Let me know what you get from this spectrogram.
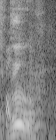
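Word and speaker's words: Veuve: We weren't saying it right. – It's like this. VOOV.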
